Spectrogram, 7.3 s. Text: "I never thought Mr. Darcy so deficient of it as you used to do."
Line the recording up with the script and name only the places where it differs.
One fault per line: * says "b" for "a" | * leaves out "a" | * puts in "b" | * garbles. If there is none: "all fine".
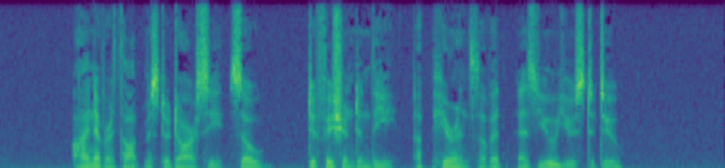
* puts in "in the appearance"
